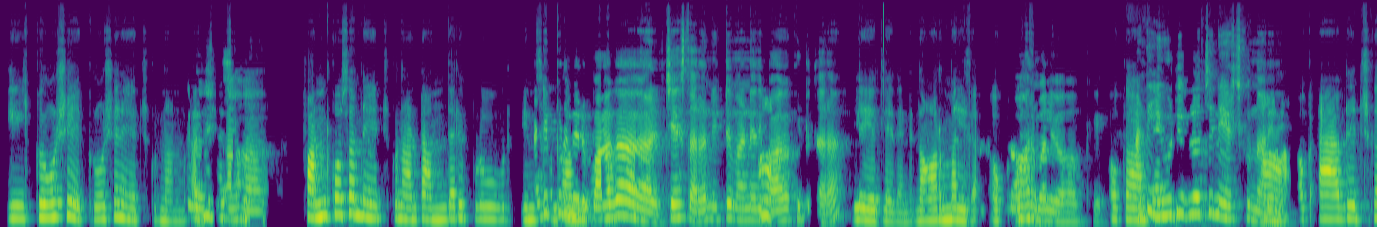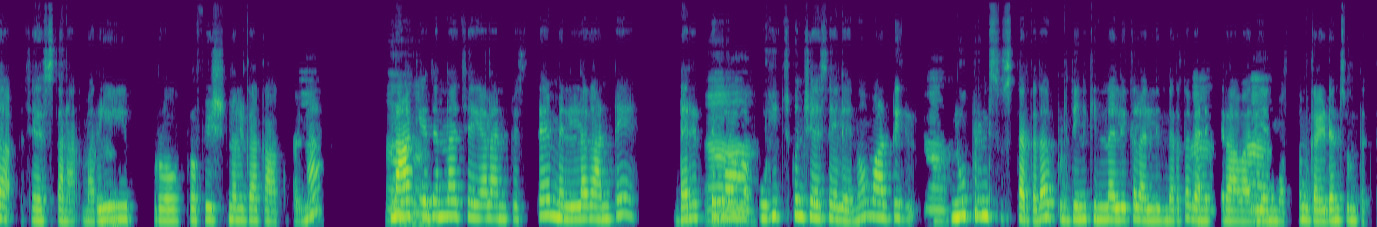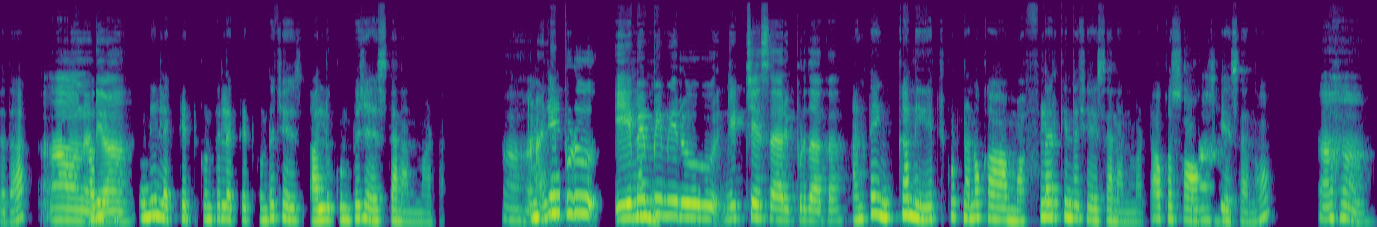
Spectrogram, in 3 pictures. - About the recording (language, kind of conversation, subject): Telugu, podcast, బడ్జెట్ కష్టాలున్నా మీ హాబీని కొనసాగించడానికి మీరు పాటించే చిట్కాలు ఏవి?
- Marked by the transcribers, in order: in English: "క్రోచెట్, క్రోచెట్"; in English: "క్రోచెట్"; in English: "జస్ట్ ఫన్"; distorted speech; in English: "ఇన్‌స్టాగ్రామ్‌లో"; static; in English: "నార్మల్‌గా"; other background noise; in English: "నార్మల్‌గా"; in English: "యూట్యూబ్‌లో"; in English: "యావరేజ్‌గా"; in English: "ప్రొ ప్రొఫెషనల్‌గా"; in English: "డైరెక్ట్‌గా"; in English: "బ్లూ ప్రింట్స్"; in English: "గైడెన్స్"; in English: "నిట్"; in English: "మఫ్లర్"; in English: "సాక్స్"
